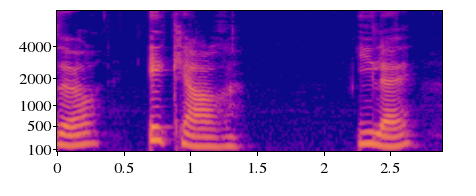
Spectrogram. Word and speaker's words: quart: Now, if you look at the word quart, it's actually quarter, but with the French phonetic being the way it is, the QU is a K, quart, and you don't say the T, silent letter.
